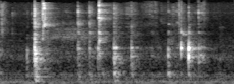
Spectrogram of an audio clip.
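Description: A utensil clicking and tapping against a small measuring cup as softened butter is scraped out into a stand mixer bowl: several short, light clicks, the sharpest about a third of a second in.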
